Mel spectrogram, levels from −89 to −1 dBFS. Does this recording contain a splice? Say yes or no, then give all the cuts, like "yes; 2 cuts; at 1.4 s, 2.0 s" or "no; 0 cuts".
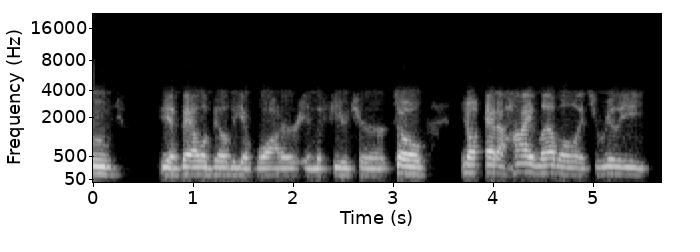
yes; 1 cut; at 3.0 s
